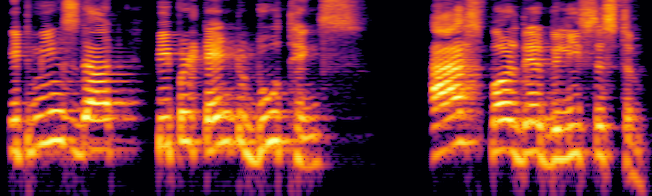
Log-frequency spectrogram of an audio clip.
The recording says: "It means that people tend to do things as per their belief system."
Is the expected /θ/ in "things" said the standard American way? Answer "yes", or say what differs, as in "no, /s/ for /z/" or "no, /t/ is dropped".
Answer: no, /t/ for /θ/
